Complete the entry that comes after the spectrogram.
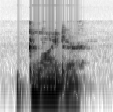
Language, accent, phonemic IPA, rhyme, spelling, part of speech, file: English, Southern England, /ˈɡlaɪdə(ɹ)/, -aɪdə(ɹ), glider, noun, LL-Q1860 (eng)-glider.wav
- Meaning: 1. One who glides 2. Any heavier-than-air aircraft optimised for unpowered flight; a sailplane 3. A pilot of glider aircraft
